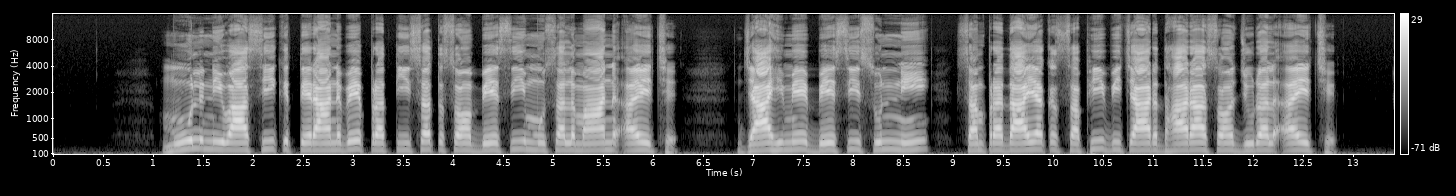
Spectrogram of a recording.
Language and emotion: Maithili, neutral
